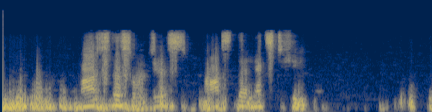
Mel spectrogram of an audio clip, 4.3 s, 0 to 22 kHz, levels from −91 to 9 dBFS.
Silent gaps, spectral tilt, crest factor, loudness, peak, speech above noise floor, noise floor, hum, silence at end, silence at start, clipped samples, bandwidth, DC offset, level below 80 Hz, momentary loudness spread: none; -4.5 dB/octave; 14 dB; -15 LUFS; 0 dBFS; 47 dB; -62 dBFS; none; 0 s; 0 s; under 0.1%; 8.4 kHz; under 0.1%; -30 dBFS; 10 LU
